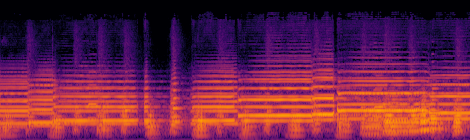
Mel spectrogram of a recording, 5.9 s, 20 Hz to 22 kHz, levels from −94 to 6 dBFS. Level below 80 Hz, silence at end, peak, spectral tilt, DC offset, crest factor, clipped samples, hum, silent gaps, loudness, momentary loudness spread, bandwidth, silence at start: -66 dBFS; 0 s; -6 dBFS; -5.5 dB/octave; under 0.1%; 14 dB; under 0.1%; none; none; -19 LUFS; 7 LU; 14 kHz; 0 s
